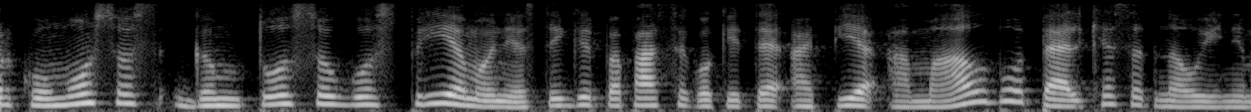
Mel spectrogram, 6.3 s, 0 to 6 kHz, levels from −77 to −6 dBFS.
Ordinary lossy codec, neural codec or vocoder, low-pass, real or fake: Opus, 32 kbps; codec, 24 kHz, 0.5 kbps, DualCodec; 5.4 kHz; fake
